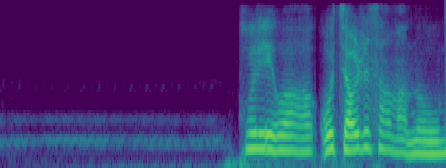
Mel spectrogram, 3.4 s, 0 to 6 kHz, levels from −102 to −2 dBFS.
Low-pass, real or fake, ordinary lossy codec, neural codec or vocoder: 5.4 kHz; fake; none; codec, 16 kHz in and 24 kHz out, 0.4 kbps, LongCat-Audio-Codec, four codebook decoder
